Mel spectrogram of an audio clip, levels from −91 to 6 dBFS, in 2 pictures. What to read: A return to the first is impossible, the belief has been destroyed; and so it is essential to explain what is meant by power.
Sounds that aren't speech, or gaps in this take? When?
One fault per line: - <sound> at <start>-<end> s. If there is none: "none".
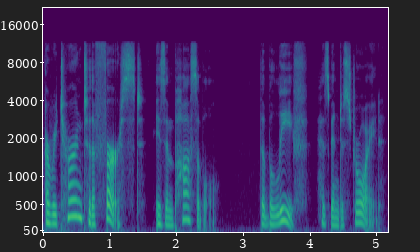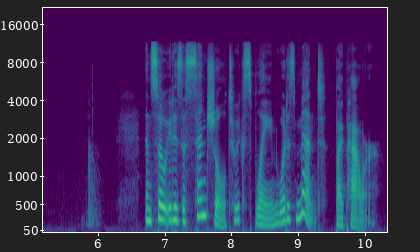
- tap at 5.8-6.1 s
